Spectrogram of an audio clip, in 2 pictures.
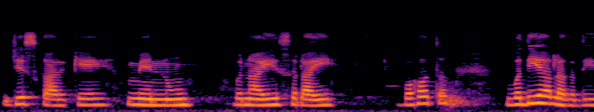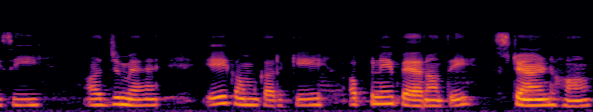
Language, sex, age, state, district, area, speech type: Punjabi, female, 30-45, Punjab, Jalandhar, urban, spontaneous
